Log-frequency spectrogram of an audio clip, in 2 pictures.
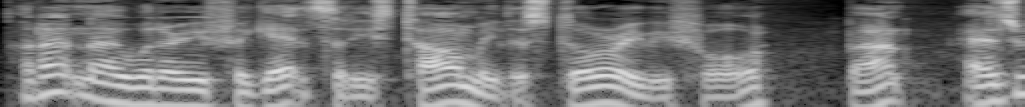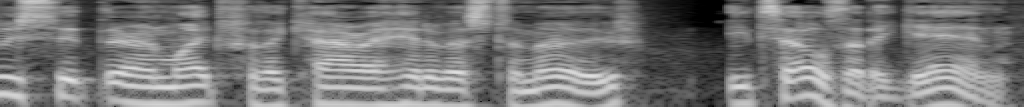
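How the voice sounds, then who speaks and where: A man with an Australian accent reading a scripted storybook in an expressive storytelling manner. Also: medium pitch, fairly quick, no room sound. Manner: expressive, storytelling in a child narrator's words. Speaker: author reading his own story.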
